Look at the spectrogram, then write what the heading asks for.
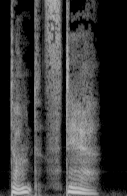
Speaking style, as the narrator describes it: Ruby whispered

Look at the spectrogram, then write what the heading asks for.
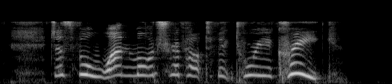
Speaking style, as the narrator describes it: Gracie yelps at Jesse

